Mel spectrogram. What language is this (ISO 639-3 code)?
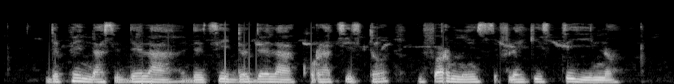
epo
